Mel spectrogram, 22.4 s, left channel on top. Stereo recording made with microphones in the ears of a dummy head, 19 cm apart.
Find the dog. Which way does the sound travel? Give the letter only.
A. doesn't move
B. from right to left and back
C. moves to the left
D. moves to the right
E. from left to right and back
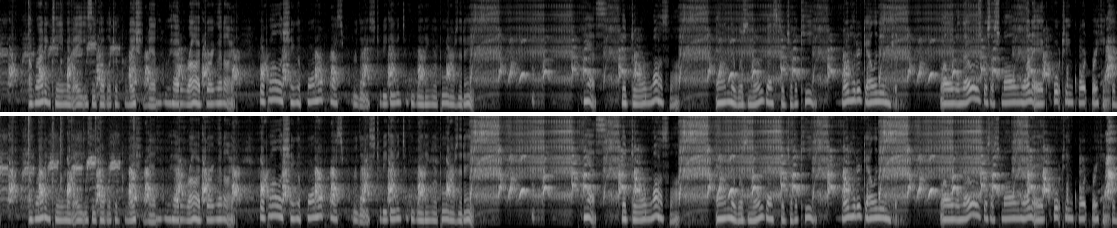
A.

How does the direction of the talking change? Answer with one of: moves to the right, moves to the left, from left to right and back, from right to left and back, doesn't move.
from left to right and back.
